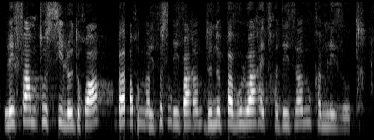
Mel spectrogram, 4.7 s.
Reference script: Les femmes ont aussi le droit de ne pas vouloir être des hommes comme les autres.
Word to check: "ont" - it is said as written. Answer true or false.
false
